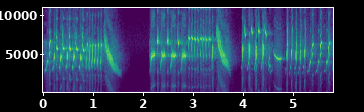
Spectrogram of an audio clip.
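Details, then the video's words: Goldfinch song for training fledglings, varied wild-language style: three quick bursts of high, tinkling chirps and rattling trills, the first two ending in downward sweeps, separated by brief silences, no background noise. "غناء طائر الحسون ، صوت صافي وخالي من الاخطاء لتسميع الفراخ"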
